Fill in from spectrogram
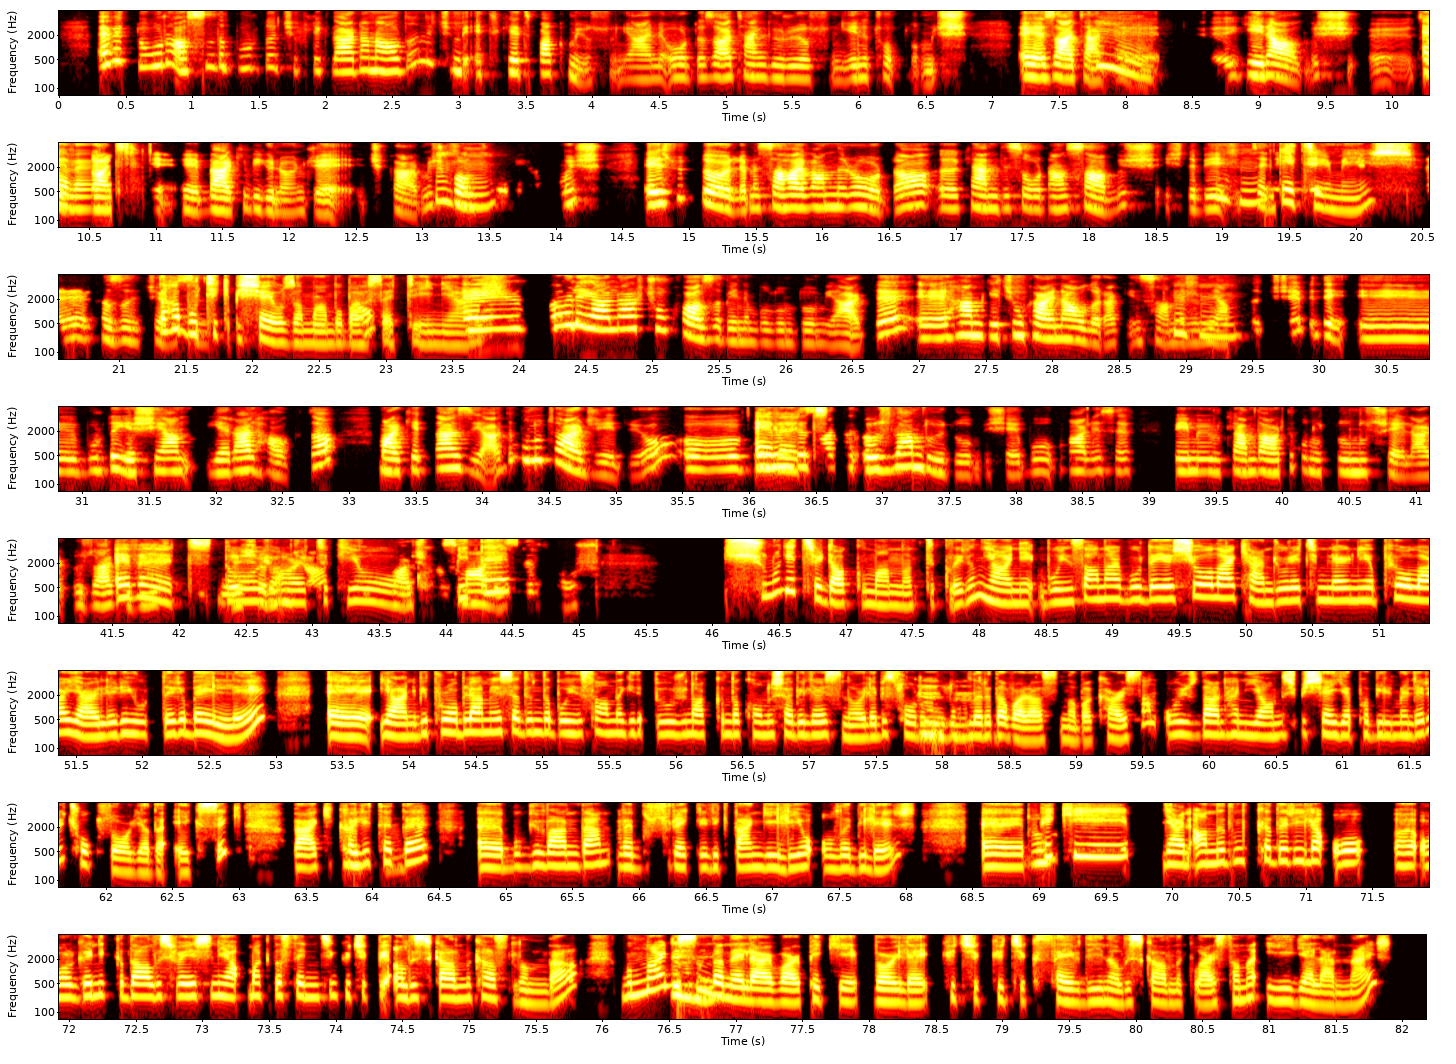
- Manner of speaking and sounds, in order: other background noise; tapping; unintelligible speech; unintelligible speech; unintelligible speech
- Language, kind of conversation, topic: Turkish, podcast, Küçük alışkanlıklar hayatınızı nasıl değiştirdi?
